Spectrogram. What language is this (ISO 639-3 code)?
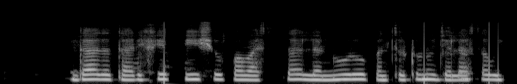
pus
